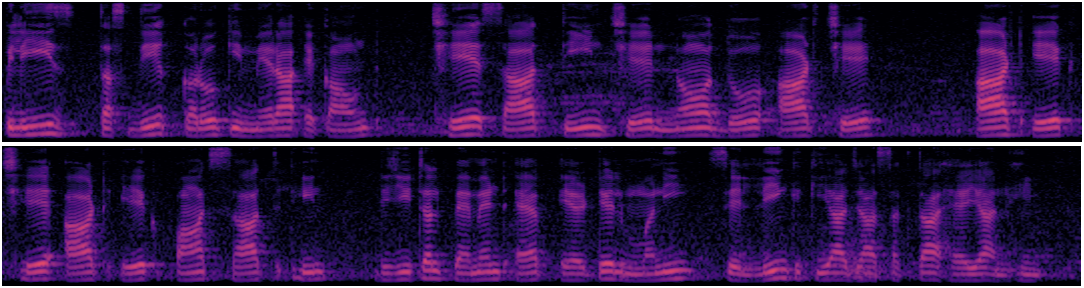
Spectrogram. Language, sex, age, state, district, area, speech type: Urdu, male, 18-30, Bihar, Saharsa, rural, read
